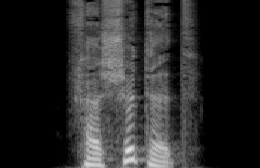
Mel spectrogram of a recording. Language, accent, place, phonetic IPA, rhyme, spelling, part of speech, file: German, Germany, Berlin, [fɛɐ̯ˈʃʏtət], -ʏtət, verschüttet, verb, De-verschüttet.ogg
- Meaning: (verb) past participle of verschütten; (adjective) spilt, spilled; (verb) inflection of verschütten: 1. third-person singular present 2. second-person plural present 3. plural imperative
